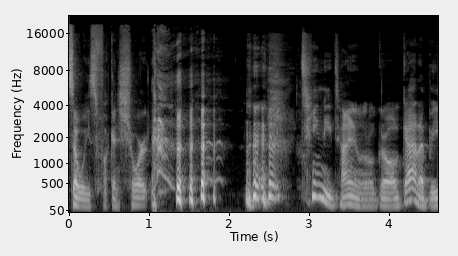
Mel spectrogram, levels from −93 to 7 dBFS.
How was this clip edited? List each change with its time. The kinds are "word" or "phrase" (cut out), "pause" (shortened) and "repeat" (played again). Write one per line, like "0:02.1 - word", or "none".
none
